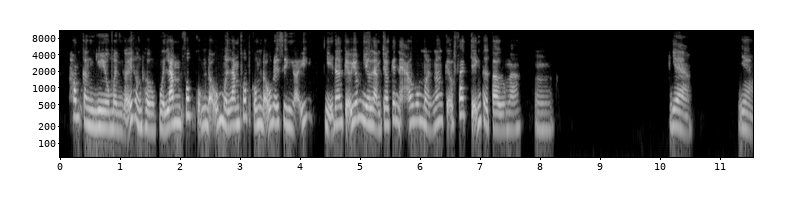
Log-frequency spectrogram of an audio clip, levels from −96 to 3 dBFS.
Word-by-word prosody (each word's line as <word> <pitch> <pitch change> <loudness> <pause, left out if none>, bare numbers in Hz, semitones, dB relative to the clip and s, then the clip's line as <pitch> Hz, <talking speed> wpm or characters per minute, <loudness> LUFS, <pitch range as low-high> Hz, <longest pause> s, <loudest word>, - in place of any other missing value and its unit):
hông 300 -4 +1
cần 210 -5 +1
nhiều, 190 -1 +3
mình 180 -1 -1
nghỉ 255 - +3
thường 245 -8 -1
thường 175 -3 +1
15 210 +6 +5
phút 320 0 +2
cũng 220 -4 -3
đủ, - - +2
15 215 -3 +2
phút 300 +4 -1
cũng 215 +2 0
đủ 215 - +2
để 230 - +1
suy 235 -1 -4
nghĩ, 240 +8 -4 0.2
vậy 190 - -1
đó, 225 +1 +3
kiểu, - - +3
giống 275 +3 +1
như 235 -4 +2
làm 195 -5 +2
cho 215 +2 0
cái 265 +2 -2
não 225 +1 -2
của 255 - -2
mình 205 -8 -2
nó, 225 - -2
kiểu, - - -3
phát 325 0 +3
triển 235 - -1
từ - - 0
từ 175 -2 +2
mà. 175 +1 -7 0.2
Ừm. 175 0 -11 1.9
Yeah. 190 -6 -2 0.8
Yeah. 175 -5 -6
215 Hz, 205 wpm, -25 LUFS, 185-240 Hz, 1.9 s, 15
